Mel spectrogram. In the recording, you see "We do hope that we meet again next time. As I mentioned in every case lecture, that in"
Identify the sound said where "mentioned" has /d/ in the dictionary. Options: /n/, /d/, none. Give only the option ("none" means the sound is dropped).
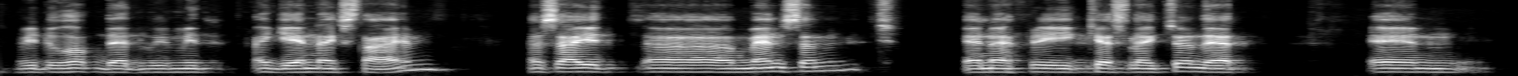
none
